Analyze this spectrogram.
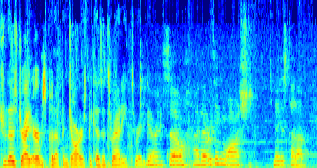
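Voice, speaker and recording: Music plays in the background as a woman speaks at a very fast pace with big swings in loudness. Her medium pitch holds fairly even intonation. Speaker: home cooking vlogger. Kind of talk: casual vlog talk. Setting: outdoors in garden. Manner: halting; quiet.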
